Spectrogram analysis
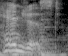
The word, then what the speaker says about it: Hengist: Oh god, his name is actually pronounced Hengist.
